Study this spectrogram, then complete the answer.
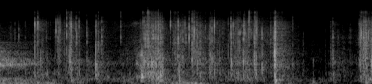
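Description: Plastic wrapping on a French army combat ration crinkles and crackles loudly and close up as it is pulled open, in uneven rustling bursts.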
